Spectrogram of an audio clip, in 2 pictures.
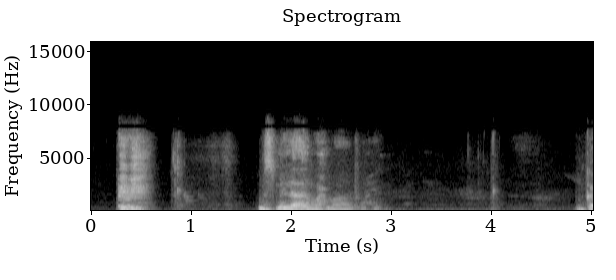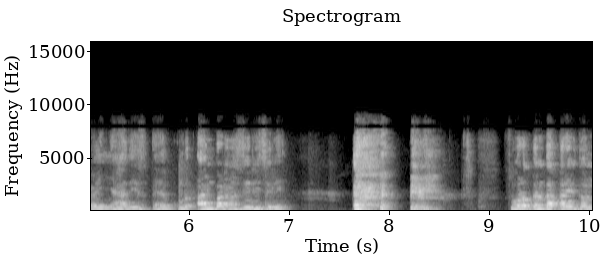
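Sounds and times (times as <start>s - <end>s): person coughing: 0.3s - 0.6s, 7.7s - 8.6s.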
